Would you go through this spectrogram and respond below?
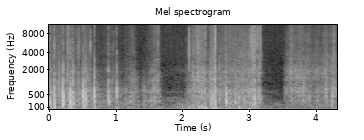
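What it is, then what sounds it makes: Wooden paddle hairbrush. Long nails scratch and tap the dense wooden pins of a wooden paddle hairbrush held in one hand. Quick, dry clicking taps cluster at the start, then rough scratching runs across the pins, broken by short near-silent pauses.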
